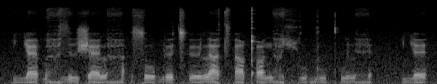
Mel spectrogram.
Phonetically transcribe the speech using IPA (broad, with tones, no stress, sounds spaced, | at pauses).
ʎ æ˨˥ ɓ a̤˨˩˦ z ɨ˨˥ ʃ æ˨˩˦ l a̤˨˥ | s o˨˩˦ b ø˨˥ t͡sʼ ø˨˩˦ l a˨˩˦ t͡sʼ a˨˩˦ qʼ o˨˥ n a̤˨˥ ç u˨˩˦ ɡ u˨˩˦ kʷʰ ɨ˨˥ l ɛ̤˨˥ | ʎ ɛ˨˥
